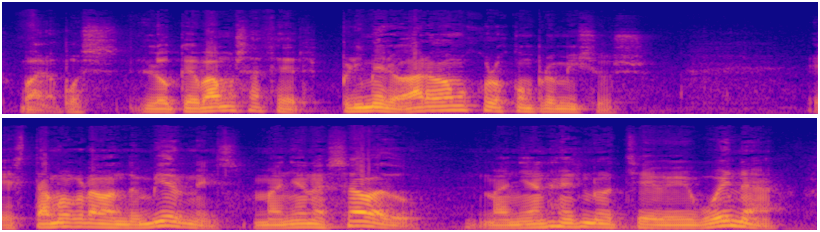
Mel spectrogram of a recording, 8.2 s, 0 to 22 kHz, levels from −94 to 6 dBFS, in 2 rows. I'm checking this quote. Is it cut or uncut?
uncut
